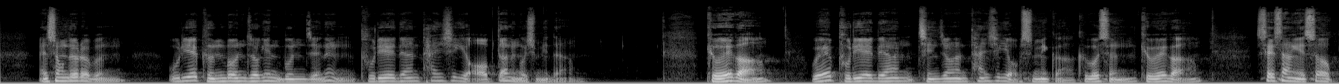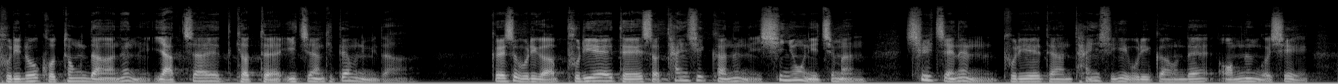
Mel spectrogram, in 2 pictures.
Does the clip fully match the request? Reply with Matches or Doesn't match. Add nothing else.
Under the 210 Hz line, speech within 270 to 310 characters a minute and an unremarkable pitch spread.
Matches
